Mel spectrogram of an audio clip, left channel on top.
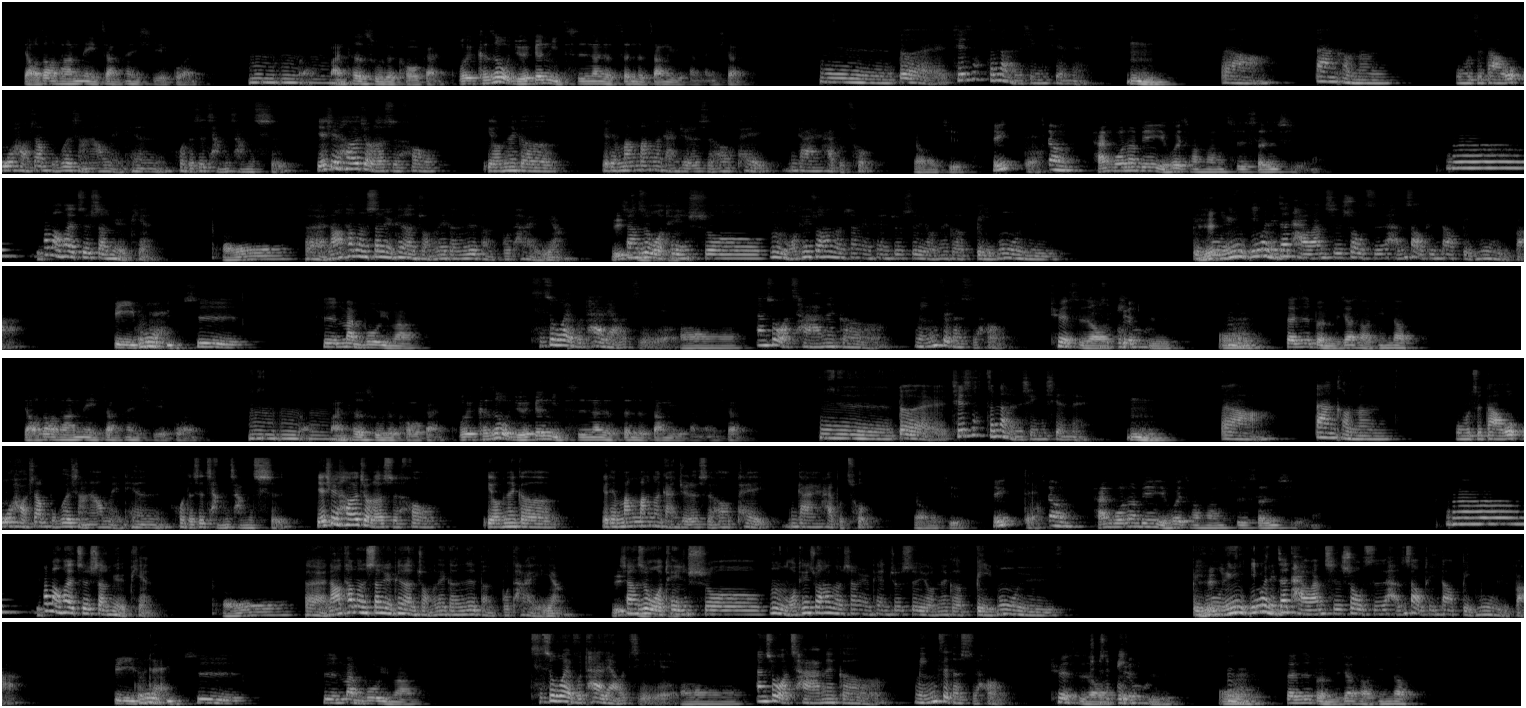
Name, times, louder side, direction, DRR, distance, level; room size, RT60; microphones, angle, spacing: voice 1, 0.2-1.9 3.0-7.4 11.2-11.7 24.3-24.8 25.1-25.3 25.7-28.4 32.6-33.3 36.5-36.9 42.4-42.6 46.8-47.2 47.6-48.1 48.9-49.8 52.4-53.1 56.1-57.3 57.8-58.2 58.5-59.7, left 1 dB, 20° left, 0.5 m, -32 dB
voice 2, 2.5-3.5 8.2-10.9 12.2-12.8 13.1-13.9 14.5-18.1 18.4-19.6 20.1-20.8 21.2-23.9 25.4-25.6 29.7-32.0 33.5-36.1 36.7-41.0 42.3-45.8 47.0-47.3 50.9-52.4 53.2-55.7 56.8-57.1 57.9-58.3, right 2 dB, 45° right, 0.6 m, -32 dB
5.2 x 2.9 x 3.2 m
head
